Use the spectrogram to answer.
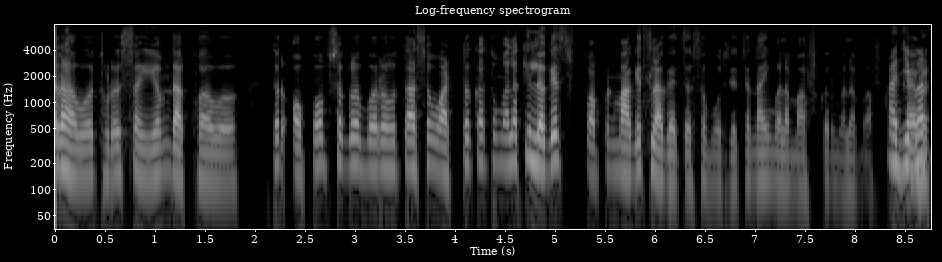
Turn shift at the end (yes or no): yes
